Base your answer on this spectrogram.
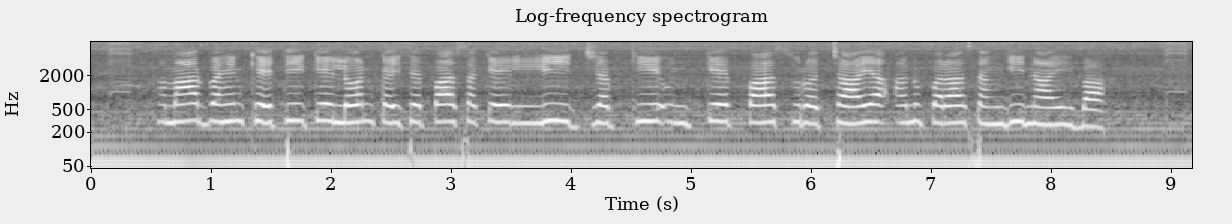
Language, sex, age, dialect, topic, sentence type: Bhojpuri, female, 18-24, Western, agriculture, statement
